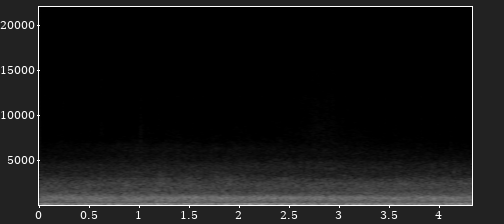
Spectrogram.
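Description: Steady outdoor background noise: an even low rush with a faint hum about the middle. There is no distinct event.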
